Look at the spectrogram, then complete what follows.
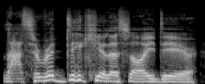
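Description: A man's voice: medium pitch, expressive, measured pace, a bit bright, no echo, studio quality. A man reading the part of a police inspector, curt and matter-of-fact. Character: brisk male police inspector.

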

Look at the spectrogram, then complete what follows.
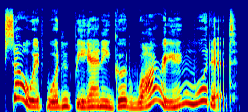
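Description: A woman lifts her voice into a sweet, untroubled elderly lady with a soft and musical way of speaking. She sounds higher than the narration and lilts freely up and down. The recording is close and dry. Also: sing-song, measured pace, no room sound. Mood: gentle. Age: older. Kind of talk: audiobook character voice.

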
